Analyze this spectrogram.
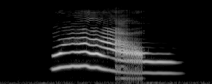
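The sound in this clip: A cat gives a single clear meow, a drawn-out tonal call of a little over a second that holds fairly steady in pitch before trailing off, heard alone against silence.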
